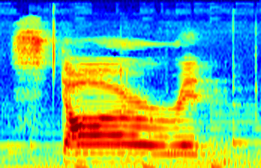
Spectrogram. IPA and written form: stɑː-rɪn (star in)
